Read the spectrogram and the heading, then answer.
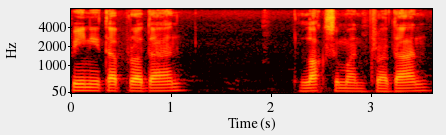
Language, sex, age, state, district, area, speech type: Nepali, male, 45-60, West Bengal, Darjeeling, rural, spontaneous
